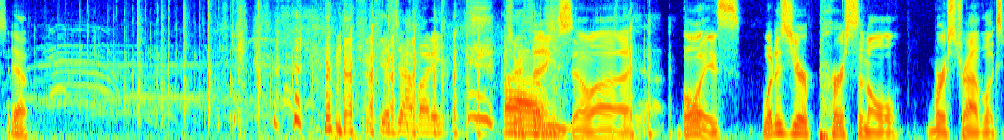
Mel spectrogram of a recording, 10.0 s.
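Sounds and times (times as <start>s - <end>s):
speech: 0.0s - 0.6s, 2.3s - 10.0s
applause clap track: 0.0s - 5.1s
faint cheering or whistling: 0.0s - 5.5s
laughter: 0.0s - 7.0s.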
